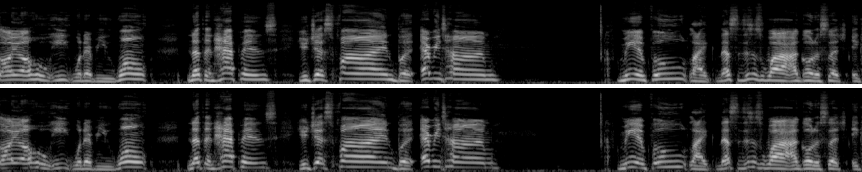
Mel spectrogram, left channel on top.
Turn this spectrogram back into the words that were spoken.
all y'all who eat whatever you want. Nothing happens. You're just fine. But every time, me and food, like this is why I go to such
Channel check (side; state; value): both; normal; correlation 0.27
